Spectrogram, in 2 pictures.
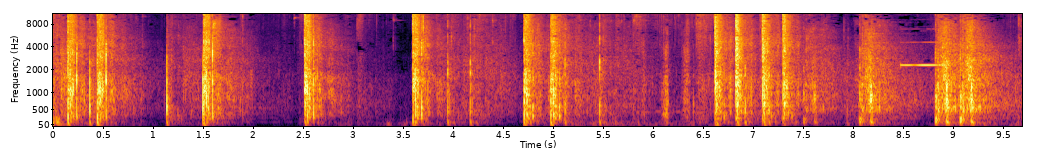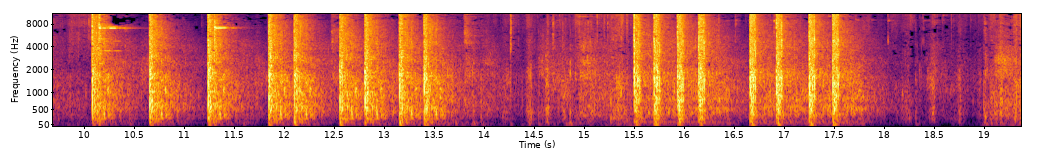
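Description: Semi-automatic pistol fire on a competition stage: sharp shots in fast strings and pairs, broken by short pauses as the shooter moves between firing positions.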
